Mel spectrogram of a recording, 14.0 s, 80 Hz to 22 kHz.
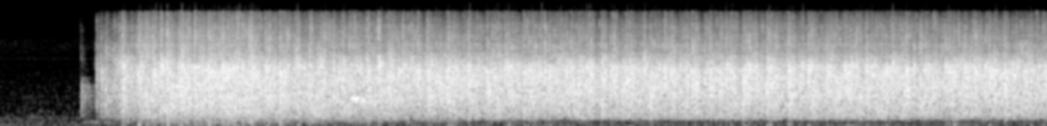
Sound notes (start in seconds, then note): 1.0 applause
